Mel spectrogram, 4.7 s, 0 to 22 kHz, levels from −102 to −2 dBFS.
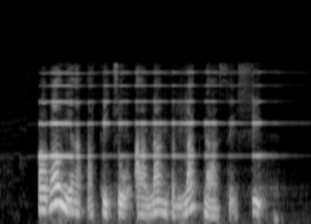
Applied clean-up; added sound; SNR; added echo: neural mask model RNNoise.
